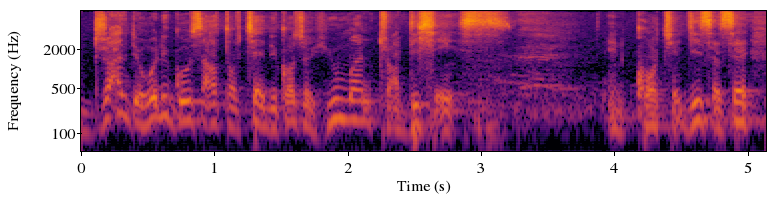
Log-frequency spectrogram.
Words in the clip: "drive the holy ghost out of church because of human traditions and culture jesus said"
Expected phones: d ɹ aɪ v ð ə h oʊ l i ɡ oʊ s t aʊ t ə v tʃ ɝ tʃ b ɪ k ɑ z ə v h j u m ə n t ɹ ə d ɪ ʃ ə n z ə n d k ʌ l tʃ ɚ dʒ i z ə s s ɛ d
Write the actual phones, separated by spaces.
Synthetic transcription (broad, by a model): d ɹ aɪ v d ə h oʊ l i ɡ oʊ s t aʊ t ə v tʃ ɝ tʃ b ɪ k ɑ s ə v h j u m ə n t ɹ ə d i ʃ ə n s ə n k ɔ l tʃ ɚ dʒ i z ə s s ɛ d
